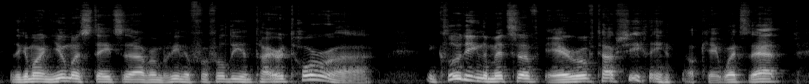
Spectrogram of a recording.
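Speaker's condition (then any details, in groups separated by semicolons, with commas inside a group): No condition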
